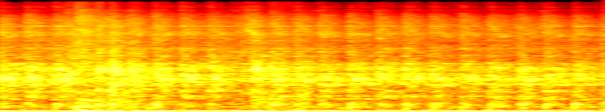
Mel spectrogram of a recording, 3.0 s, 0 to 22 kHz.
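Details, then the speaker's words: Old Camaro's 1000+ hp engine swapped into the new Camaro, fuel system unhooked, cold night in the shop: steady rhythmic starter chug for about three seconds with no firing, engine spinning freely; normal cranking without start. "Everything fuel-wise is unhooked. Okay, here we go, kids."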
